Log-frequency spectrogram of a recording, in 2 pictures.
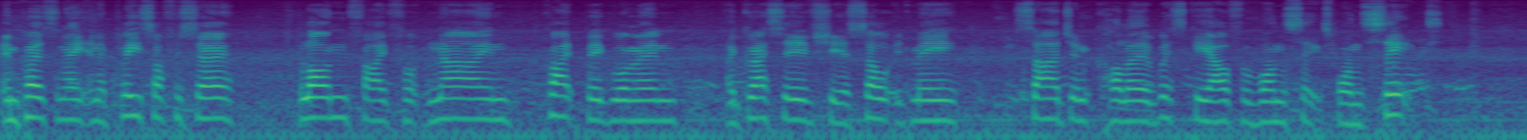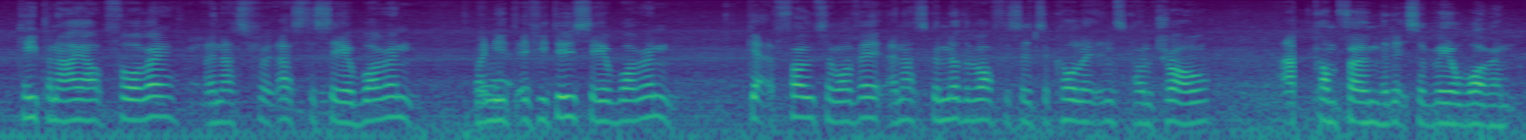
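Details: Adult male speaker outdoors; normal voice.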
